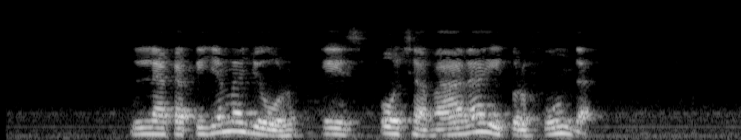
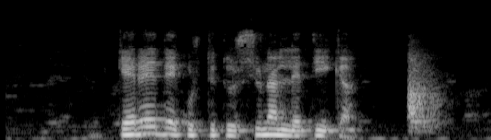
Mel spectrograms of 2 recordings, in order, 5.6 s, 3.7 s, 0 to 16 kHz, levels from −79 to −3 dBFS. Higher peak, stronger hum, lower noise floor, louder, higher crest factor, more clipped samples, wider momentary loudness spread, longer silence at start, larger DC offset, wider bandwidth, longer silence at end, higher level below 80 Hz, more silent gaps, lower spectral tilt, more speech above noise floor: about the same, -6 dBFS vs -8 dBFS; neither; about the same, -57 dBFS vs -55 dBFS; first, -21 LUFS vs -25 LUFS; about the same, 16 dB vs 18 dB; neither; second, 7 LU vs 13 LU; first, 1 s vs 0.7 s; neither; about the same, 7.2 kHz vs 7.2 kHz; first, 1.1 s vs 0.35 s; about the same, -54 dBFS vs -52 dBFS; neither; first, -8.5 dB/octave vs -7 dB/octave; first, 37 dB vs 32 dB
